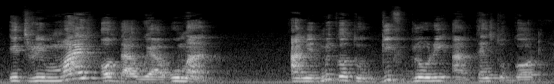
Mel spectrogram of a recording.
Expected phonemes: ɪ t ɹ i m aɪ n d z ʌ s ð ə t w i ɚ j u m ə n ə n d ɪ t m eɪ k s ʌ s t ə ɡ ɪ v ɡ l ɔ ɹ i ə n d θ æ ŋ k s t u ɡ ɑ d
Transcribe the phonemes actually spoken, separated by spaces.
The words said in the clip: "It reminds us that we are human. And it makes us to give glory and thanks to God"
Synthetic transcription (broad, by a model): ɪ t ɹ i m aɪ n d ɔ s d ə t w i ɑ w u m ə n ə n ɪ t m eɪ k ɔ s t ə ɡ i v ɡ l ɔ ɹ i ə n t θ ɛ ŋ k s t u ɡ ɑ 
